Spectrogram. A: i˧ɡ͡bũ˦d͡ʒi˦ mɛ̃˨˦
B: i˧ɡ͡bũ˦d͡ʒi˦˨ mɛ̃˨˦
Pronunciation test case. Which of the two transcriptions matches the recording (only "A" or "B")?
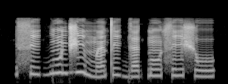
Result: B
